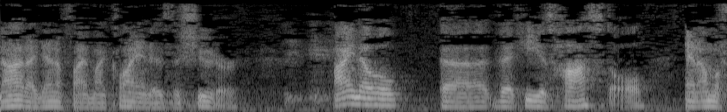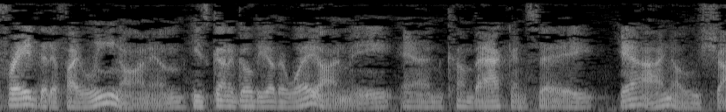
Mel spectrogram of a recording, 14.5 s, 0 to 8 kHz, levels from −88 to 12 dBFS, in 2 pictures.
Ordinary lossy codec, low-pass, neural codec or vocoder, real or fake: MP3, 32 kbps; 7.2 kHz; none; real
